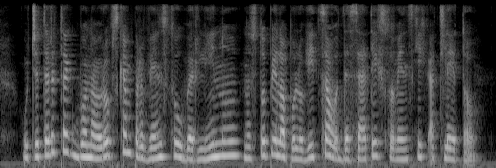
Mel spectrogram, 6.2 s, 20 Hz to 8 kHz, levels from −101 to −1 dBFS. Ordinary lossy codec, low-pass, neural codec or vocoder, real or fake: AAC, 32 kbps; 7.2 kHz; none; real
